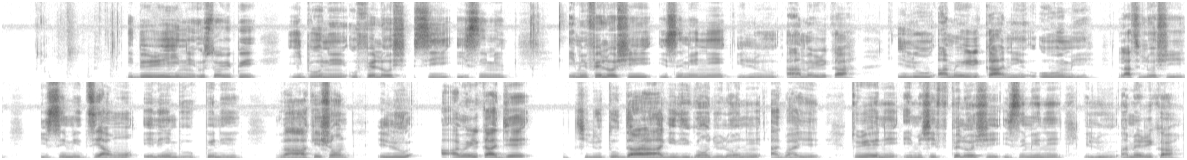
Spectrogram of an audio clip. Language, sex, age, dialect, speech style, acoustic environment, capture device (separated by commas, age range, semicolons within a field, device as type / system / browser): Yoruba, male, 25-34, Nigeria - Ibadan, relaxed; focused, silence, mobile / macOS / Safari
